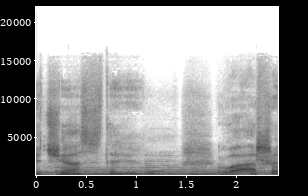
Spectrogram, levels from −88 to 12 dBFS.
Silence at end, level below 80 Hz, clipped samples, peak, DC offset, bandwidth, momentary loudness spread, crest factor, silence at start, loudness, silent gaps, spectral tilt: 0 s; -50 dBFS; under 0.1%; -4 dBFS; under 0.1%; 16 kHz; 8 LU; 16 dB; 0 s; -20 LUFS; none; -4.5 dB/octave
